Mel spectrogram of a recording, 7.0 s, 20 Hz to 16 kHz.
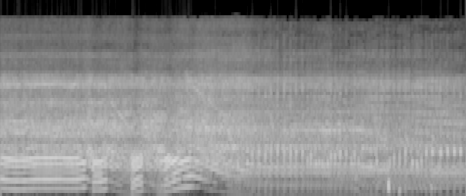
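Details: Husqvarna 455 Rancher two-stroke chainsaw, warmed up, cutting a heavy block after a fuel filter change; it had choked when warm. Revs cleanly, then holds a strong steady snarl through heavy wood without bogging; old filter discolored brown.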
